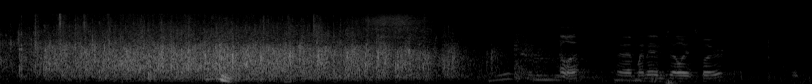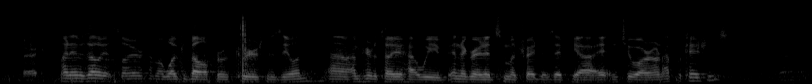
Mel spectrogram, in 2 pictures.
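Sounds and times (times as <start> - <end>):
audience clapping: 0.0 - 5.0
speech: 2.2 - 2.5, 8.7 - 15.6.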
